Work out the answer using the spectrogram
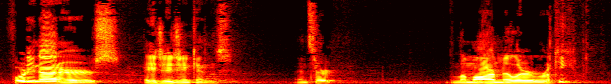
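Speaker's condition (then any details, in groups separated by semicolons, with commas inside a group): No condition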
